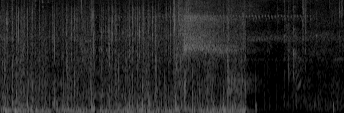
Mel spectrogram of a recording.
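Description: A mass of cavalry hooves clatters in dense, continuous clip-clop during an Age of Empires match, loud and busy, with an occasional whinny, before the galloping thins out and fades near the end.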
